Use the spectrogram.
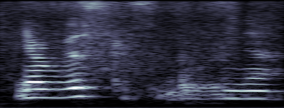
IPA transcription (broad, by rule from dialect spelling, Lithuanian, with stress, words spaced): jɛʊ ˈʋʲɪskɐs dɐʊˈɡʲɛʊ ˈnʲɛ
